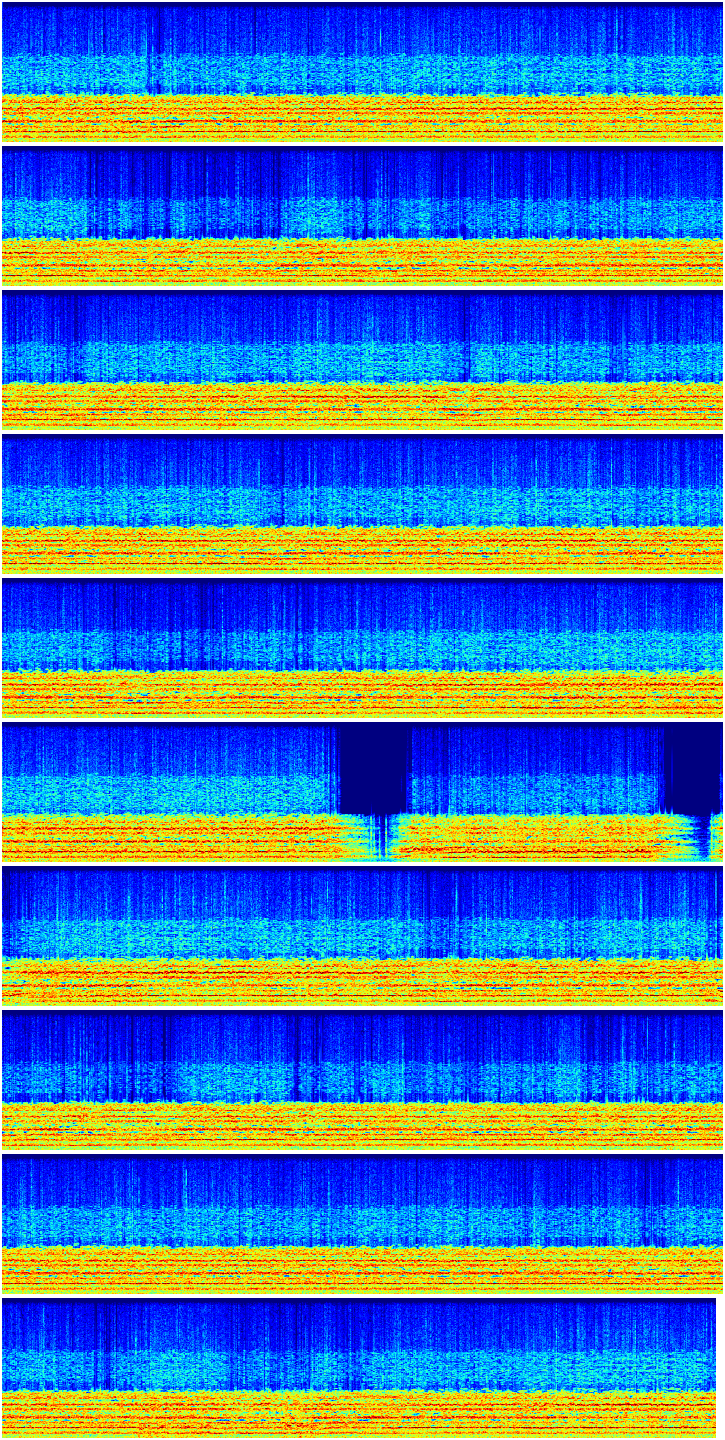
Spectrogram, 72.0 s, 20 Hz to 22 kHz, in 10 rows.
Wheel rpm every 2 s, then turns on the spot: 230, 230, 230, 230, 230, 230, 230, 230, 230, 230, 230, 230, 230, 230, 230, 230, 230, 210, 210, 160, 170, 140, 220, 230, 230, 220, 230, 230, 230, 230, 240, 230, 230, 220, 230, 230.
none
